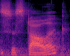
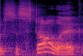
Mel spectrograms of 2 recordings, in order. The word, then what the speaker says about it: systolic: syy syy unusual pronunciation then when we change to systolic our stress changes to the T syllable and vowel sounds change we still have sis in the beginning but now it's going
